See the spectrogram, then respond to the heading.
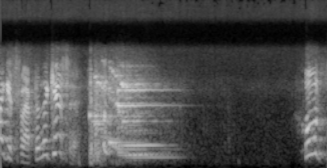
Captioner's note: whimsical music; thump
